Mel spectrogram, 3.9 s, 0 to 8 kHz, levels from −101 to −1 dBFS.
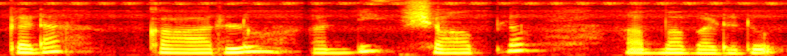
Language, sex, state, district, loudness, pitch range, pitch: Telugu, female, Andhra Pradesh, Annamaya, -17 LUFS, 195-270 Hz, 205 Hz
